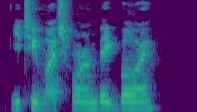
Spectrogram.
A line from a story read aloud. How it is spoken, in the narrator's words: Dean chuckled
